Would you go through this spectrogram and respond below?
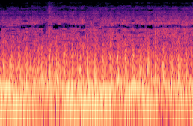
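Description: A rescue helicopter on a light flight near Anchorage drones steadily and loudly, its rotor and engine hum continuous and unbroken with no talking.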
